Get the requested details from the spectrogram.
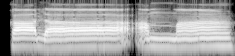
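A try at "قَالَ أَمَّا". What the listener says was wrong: لام کو لمبا نہیں کریں. کالا،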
